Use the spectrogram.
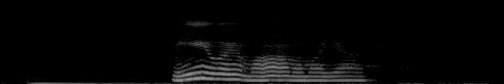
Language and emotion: Russian, sad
